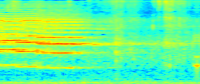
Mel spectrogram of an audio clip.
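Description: A vehicle horn held in one long honk, fading out about a second in, over a low steady hum.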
